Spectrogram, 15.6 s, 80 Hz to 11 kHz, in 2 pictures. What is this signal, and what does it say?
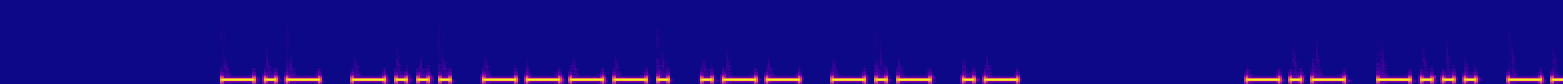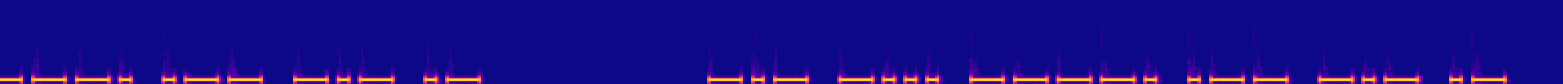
Morse code, heard as a keyed tone, about 22 wpm, 700 Hz. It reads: KB9WKA KB9WKA KB9WKA
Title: USA Call Signs - 6 Characters - Repeated 3x - 22wpm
